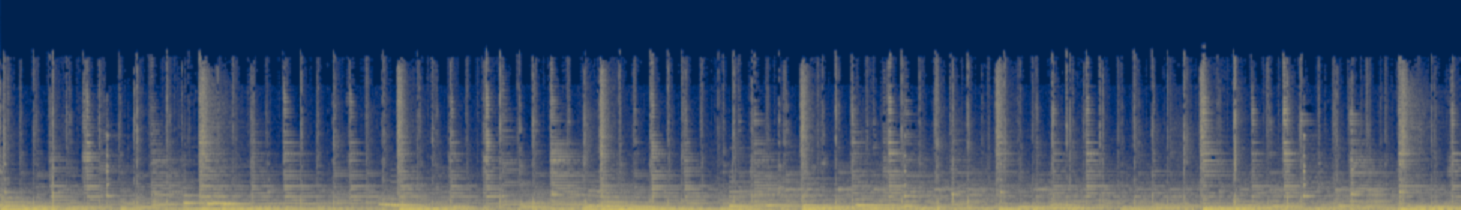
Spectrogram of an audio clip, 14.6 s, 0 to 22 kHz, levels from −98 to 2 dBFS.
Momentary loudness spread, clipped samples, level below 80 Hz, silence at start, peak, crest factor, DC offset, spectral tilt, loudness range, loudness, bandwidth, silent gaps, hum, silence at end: 7 LU; under 0.1%; -42 dBFS; 0 s; -8 dBFS; 16 dB; under 0.1%; -6 dB/octave; 2 LU; -25 LUFS; 17 kHz; none; none; 0 s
